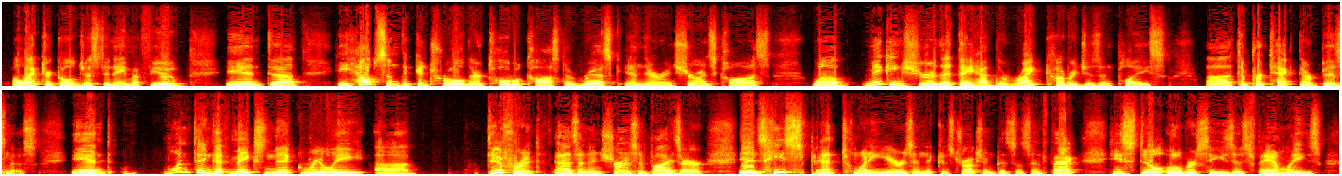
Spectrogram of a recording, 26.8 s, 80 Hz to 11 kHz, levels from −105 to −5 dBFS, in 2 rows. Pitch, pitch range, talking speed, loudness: 155 Hz, 145-185 Hz, 150 wpm, -15 LUFS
